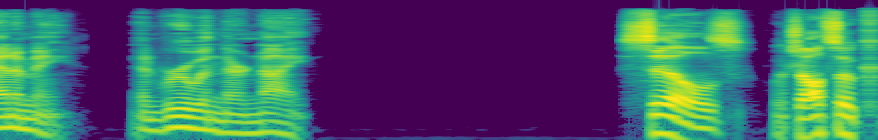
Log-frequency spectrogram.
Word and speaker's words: SLLS: We call this simple action SLLS, pronounced SILS.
